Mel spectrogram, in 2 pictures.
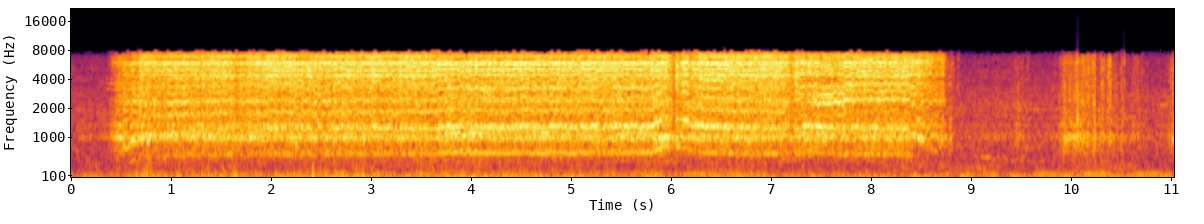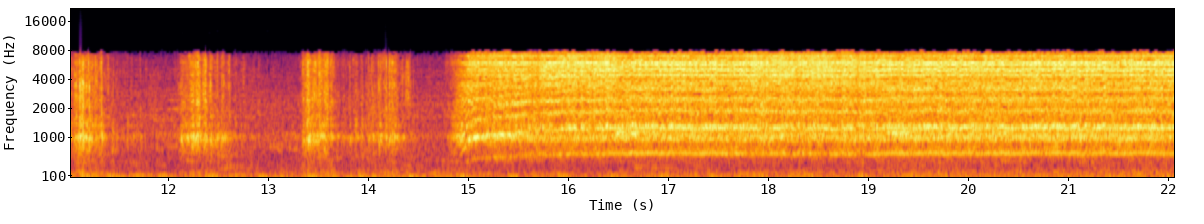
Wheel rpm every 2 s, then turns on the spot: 110, 160, 170, 170, 50, 20, 20, 80, 160, 160, 160.
8-14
